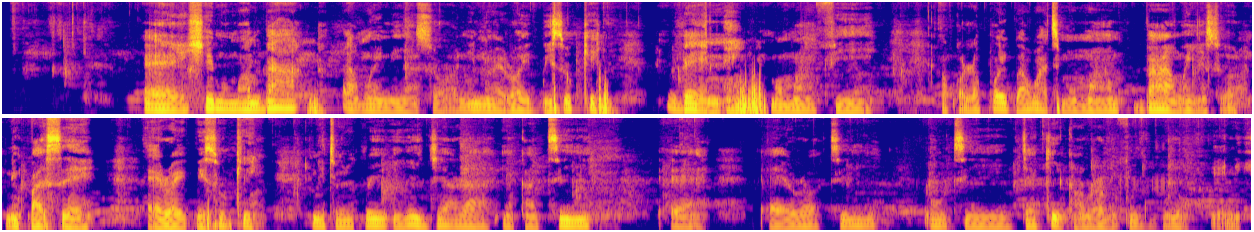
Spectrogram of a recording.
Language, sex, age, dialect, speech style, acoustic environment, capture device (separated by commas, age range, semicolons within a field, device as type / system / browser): Yoruba, male, 25-34, Nigeria - Lagos Yoruba, happy, people talking; appliances, mobile / Linux / Chrome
